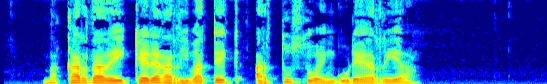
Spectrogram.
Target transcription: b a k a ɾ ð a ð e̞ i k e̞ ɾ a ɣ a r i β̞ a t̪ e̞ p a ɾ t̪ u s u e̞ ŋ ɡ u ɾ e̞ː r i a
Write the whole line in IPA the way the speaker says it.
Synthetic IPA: b a k a ɾ ð a ð e̞ i k e̞ ɾ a ɣ a r i β̞ a t̪ e̞ k a ɾ t̪ u s u e̞ ŋ ɡ u ɾ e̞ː r i a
